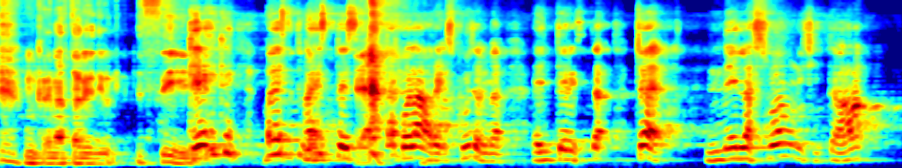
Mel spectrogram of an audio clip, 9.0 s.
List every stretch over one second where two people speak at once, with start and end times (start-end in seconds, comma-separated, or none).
none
